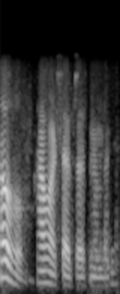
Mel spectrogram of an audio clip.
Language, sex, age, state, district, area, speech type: Marathi, male, 18-30, Maharashtra, Kolhapur, urban, conversation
